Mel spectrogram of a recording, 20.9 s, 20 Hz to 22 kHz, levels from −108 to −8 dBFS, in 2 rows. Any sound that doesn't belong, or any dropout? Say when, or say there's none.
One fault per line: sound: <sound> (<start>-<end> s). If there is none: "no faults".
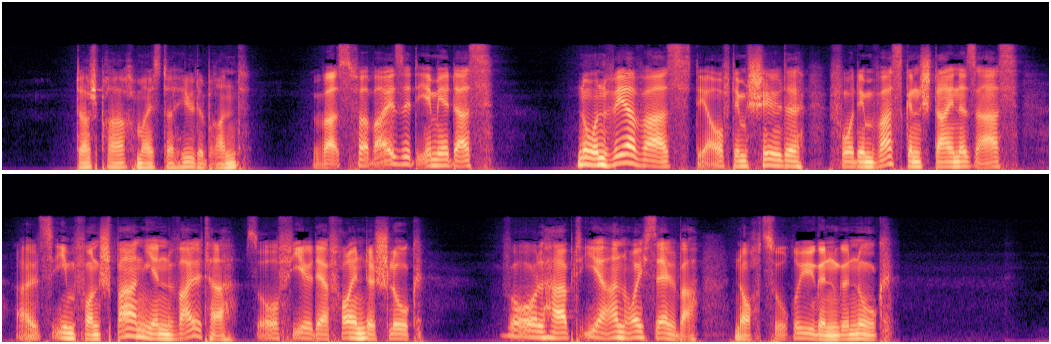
no faults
